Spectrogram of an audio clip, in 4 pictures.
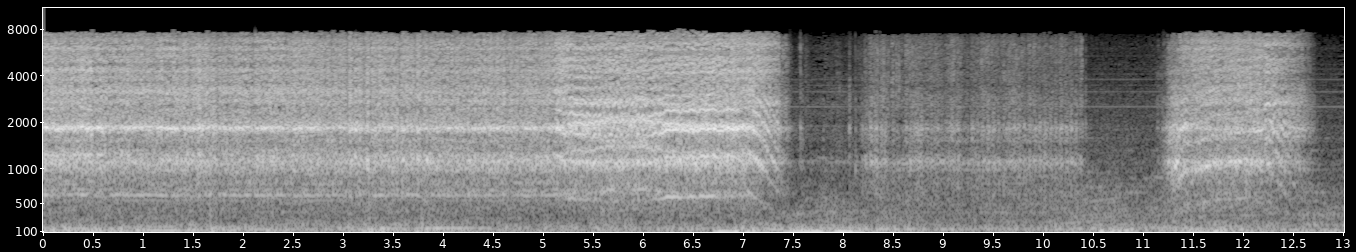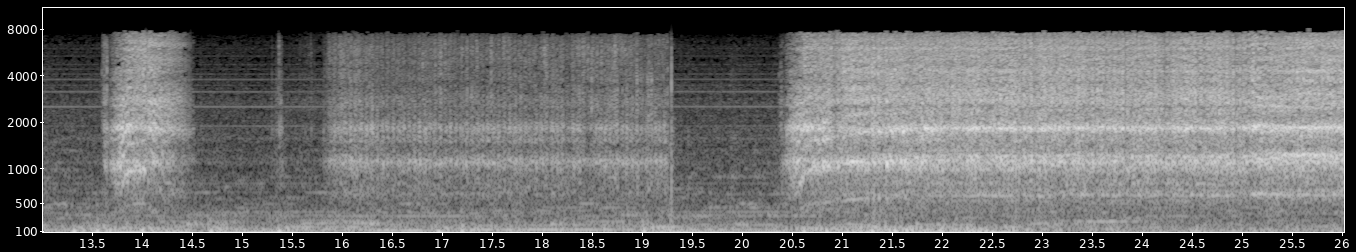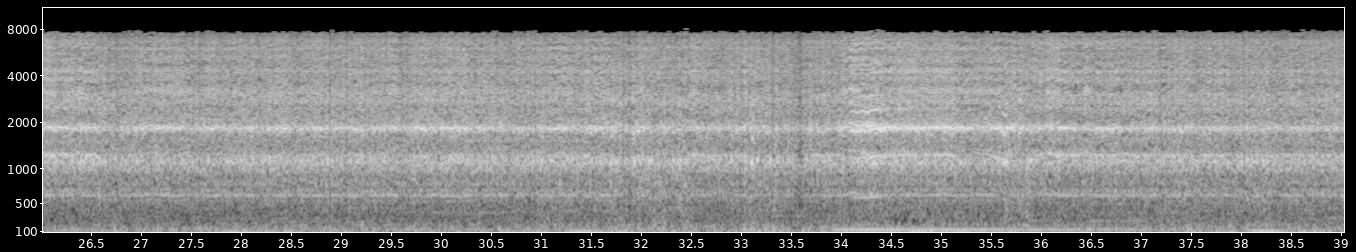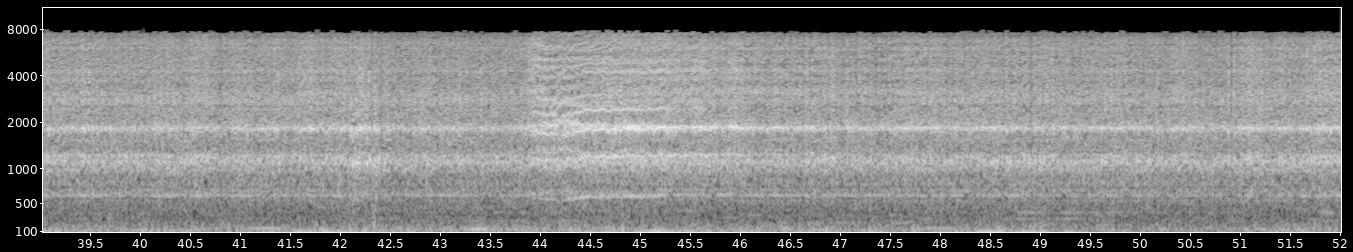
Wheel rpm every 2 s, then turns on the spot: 160, 160, 160, 100, 20, 40, 30, 10, 20, 20, 110, 160, 160, 160, 160, 160, 160, 160, 160, 160, 160, 160, 160, 160, 160, 160.
8-10 16-20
